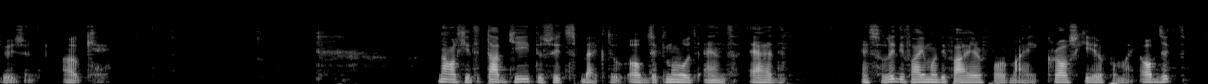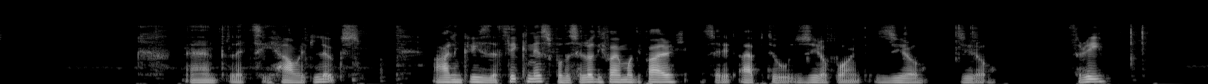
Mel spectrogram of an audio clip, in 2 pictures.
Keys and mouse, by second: 0.4-1.7 drag, 1.7-3.1 middle drag, 3.1 Tab, 7.3-10.0 drag, 12.1-15.7 middle drag, 17.3-19.3 drag.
